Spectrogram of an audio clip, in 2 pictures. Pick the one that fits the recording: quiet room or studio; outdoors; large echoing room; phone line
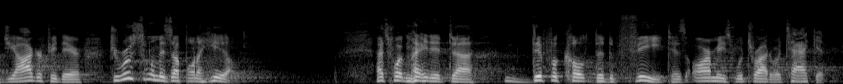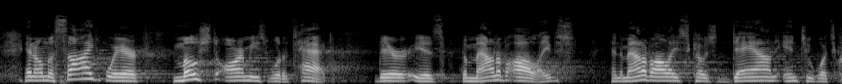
large echoing room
